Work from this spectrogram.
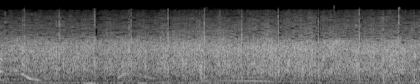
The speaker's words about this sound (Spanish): Y eso, ya de entrada, merece un gran aplauso como este. Venga, por favor. Eso.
